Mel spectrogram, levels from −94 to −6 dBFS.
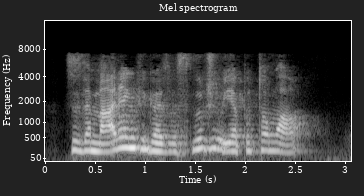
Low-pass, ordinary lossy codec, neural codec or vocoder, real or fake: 7.2 kHz; MP3, 48 kbps; codec, 16 kHz, 1.1 kbps, Voila-Tokenizer; fake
